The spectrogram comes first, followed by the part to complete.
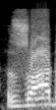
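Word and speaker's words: ض: और उसी शक्ल के उसके ऊपर नुक्ता अगर पड़ जाए तो इसको ज़ाद बोलते हैं उर्दू में, जैसा कि आप स्क्रीन पे मुलाहिजा कर रहे हैं।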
